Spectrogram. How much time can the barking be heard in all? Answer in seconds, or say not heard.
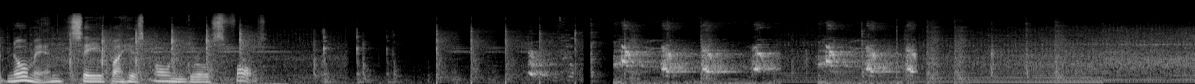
4 s.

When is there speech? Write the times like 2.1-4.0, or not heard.
0.0-2.8.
